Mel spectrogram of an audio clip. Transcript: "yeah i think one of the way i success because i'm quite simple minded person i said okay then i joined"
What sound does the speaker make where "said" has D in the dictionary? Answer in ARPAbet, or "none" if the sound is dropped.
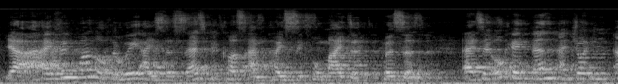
none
